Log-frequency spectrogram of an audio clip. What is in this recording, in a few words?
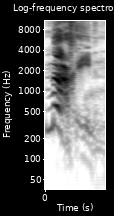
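battle cry, German; Nach ihm!; Spy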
